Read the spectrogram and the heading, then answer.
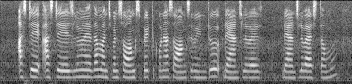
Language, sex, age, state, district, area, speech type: Telugu, female, 18-30, Andhra Pradesh, Eluru, rural, spontaneous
